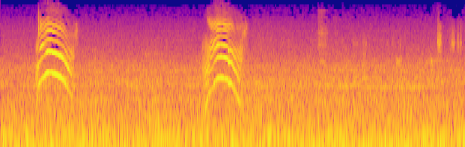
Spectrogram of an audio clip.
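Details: One-week-old Maine Coon kitten, eyes just opened, bred in Tokyo, Japan: two short, thin, high meows that arch up and fall, about two seconds apart, over a steady low hum.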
